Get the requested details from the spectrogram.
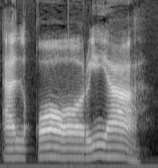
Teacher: you've got to just bring out a tiny bit of a ha sound from the bottom of your throat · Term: ha sakin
